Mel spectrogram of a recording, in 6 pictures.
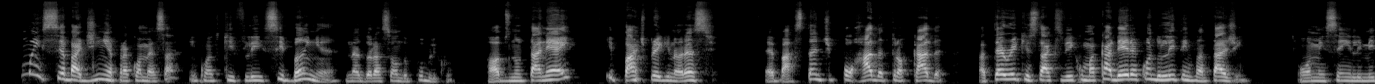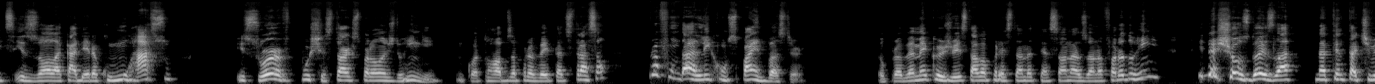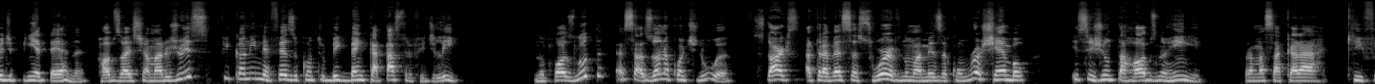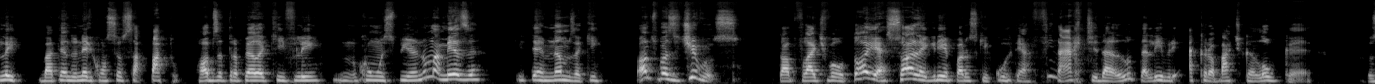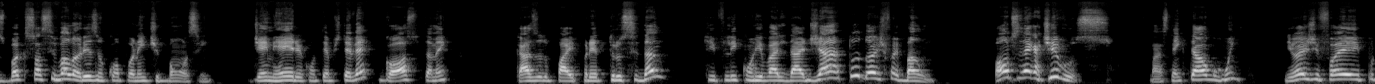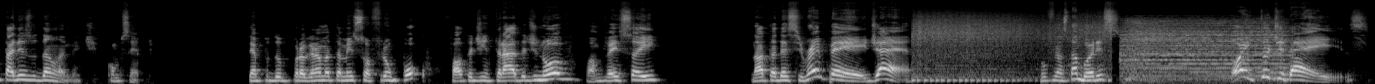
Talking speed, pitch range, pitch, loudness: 175 wpm, 170-215 Hz, 190 Hz, -21 LUFS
